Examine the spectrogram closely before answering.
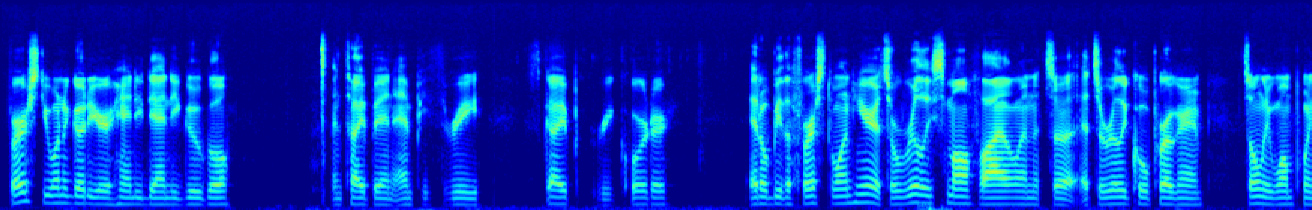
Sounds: Speech

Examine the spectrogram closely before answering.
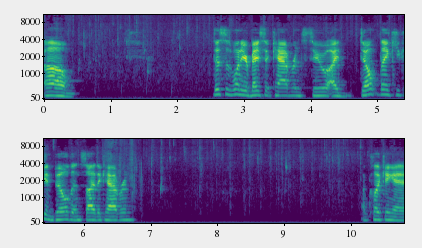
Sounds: Speech

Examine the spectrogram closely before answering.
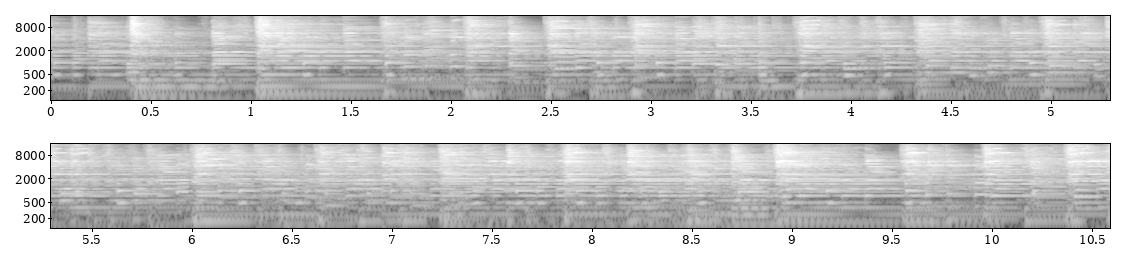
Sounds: Country, Banjo, Bluegrass, Music, Guitar, Acoustic guitar, playing banjo, Musical instrument, Plucked string instrument

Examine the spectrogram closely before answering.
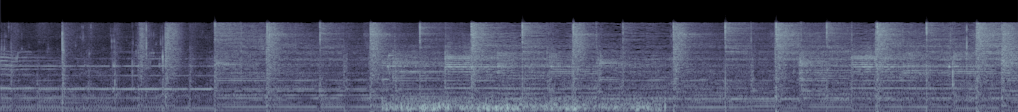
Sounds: Music

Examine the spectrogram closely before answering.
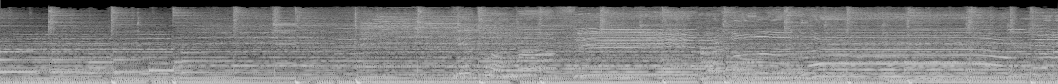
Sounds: Music

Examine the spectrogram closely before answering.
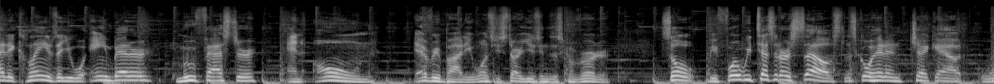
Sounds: Music, Speech

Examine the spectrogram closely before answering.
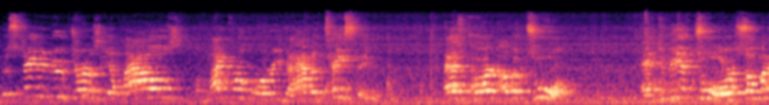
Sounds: Male speech, Narration, Speech

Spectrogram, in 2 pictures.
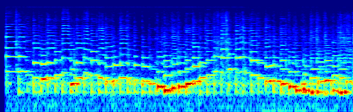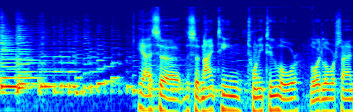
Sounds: Musical instrument, Speech, Music, Guitar, Plucked string instrument

